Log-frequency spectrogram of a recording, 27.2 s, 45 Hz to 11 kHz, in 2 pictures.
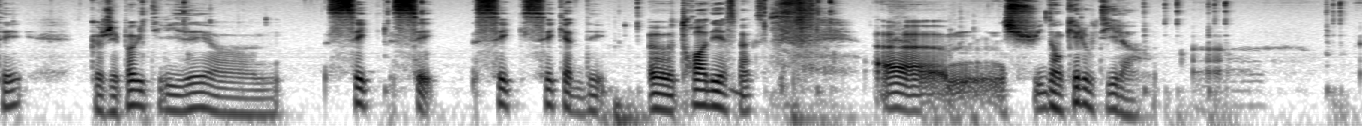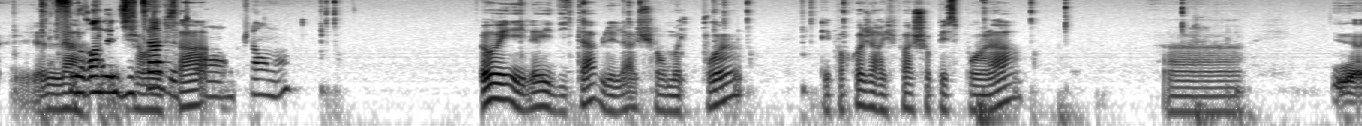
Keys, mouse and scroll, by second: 1.4-1.8 drag, 3.8 click, 6.3-7.6 alt+middle drag, 8.1 click, 11.6 click, 12.1 click, 13.3 click, 14.0 click, 15.1 click, 16.8 click, 19.2 click, 19.8 click, 20.8 drag, 21.7 click, 23.4 alt+click, 24.2-25.4 alt+middle drag.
